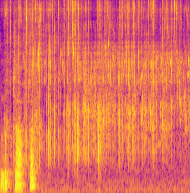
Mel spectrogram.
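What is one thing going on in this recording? Water pours from a bottle and splashes into a plastic tub.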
